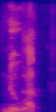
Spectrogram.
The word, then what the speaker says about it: Newark: So one thing a lot of people don't know about Newark is that Newark was Newark. yeah. I never heard nobody pronounce it with a W.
